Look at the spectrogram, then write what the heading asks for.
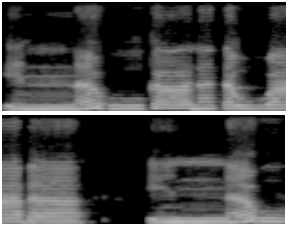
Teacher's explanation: So I did ghunna for 2 counts.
